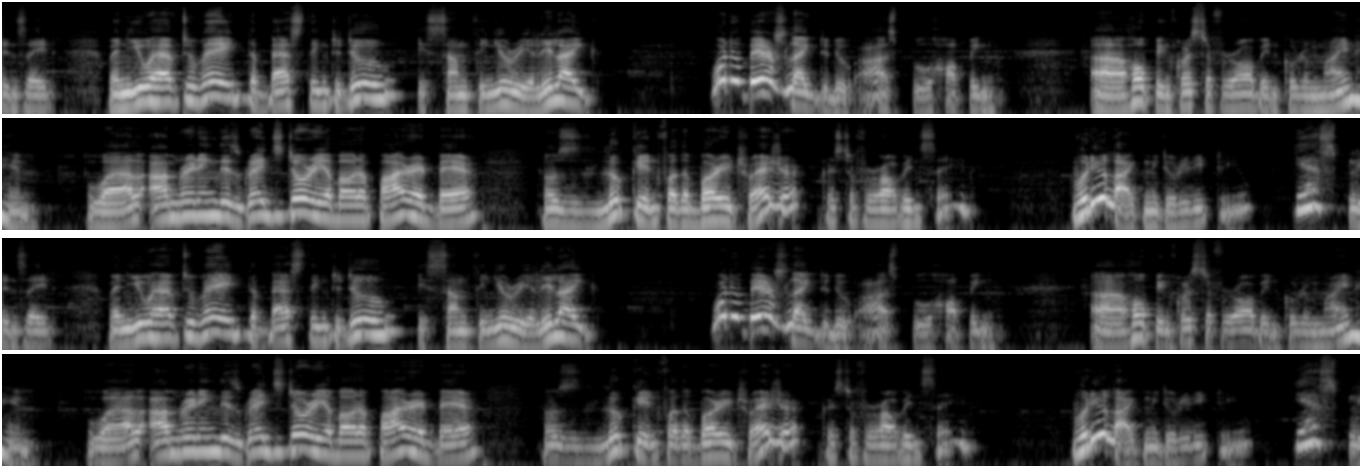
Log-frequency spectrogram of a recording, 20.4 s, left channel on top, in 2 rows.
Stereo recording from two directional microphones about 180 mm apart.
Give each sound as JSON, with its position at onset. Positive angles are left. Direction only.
{"t": 0.0, "sound": "speech", "side_deg": 10}
{"t": 5.3, "sound": "speech", "side_deg": 30}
